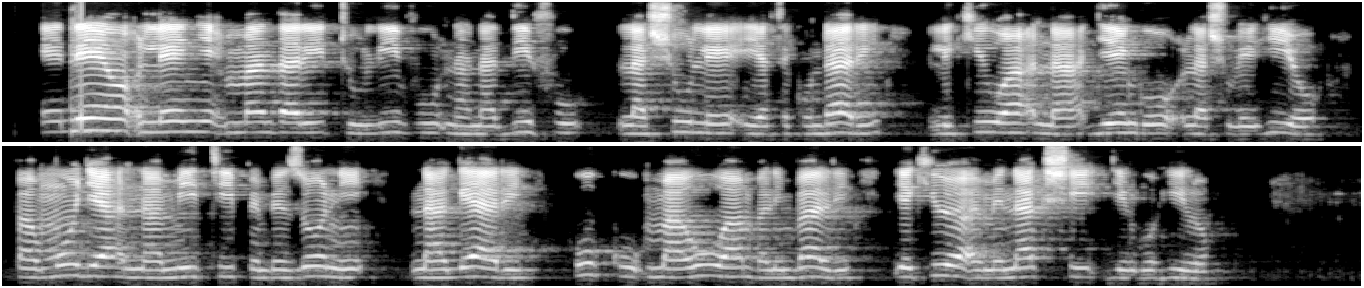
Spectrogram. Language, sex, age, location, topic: Swahili, female, 25-35, Dar es Salaam, education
